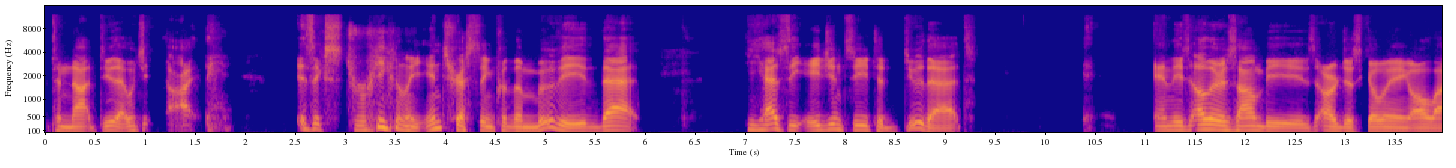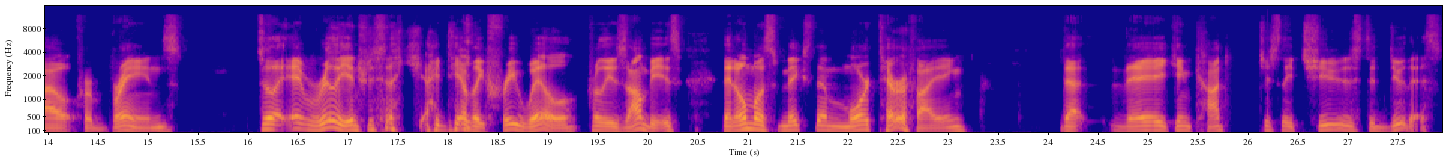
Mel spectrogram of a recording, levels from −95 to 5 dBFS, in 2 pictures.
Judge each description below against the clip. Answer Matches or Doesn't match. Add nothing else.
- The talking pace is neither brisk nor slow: Doesn't match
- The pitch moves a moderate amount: Matches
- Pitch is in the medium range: Doesn't match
